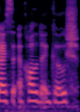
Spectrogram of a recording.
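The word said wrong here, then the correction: gose: before, but I think it's pronounced gosa.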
